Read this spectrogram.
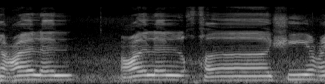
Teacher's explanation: خا مستعلیہ حروف ہے، پر کر کے ادا کریں گے، یا مدہ کے بعد کیا آئے گا، عارضی وقف، تو مد عارض وقفی ہو جائے گی، 3 سے 4 حرکات کھینچ کے اس کو پڑھیں گے۔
